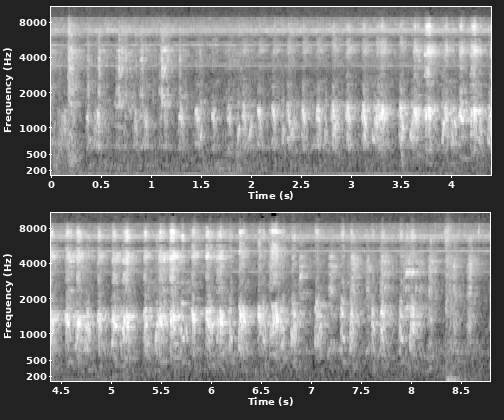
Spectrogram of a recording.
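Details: Local chukar partridge, a young bird from last year's brood, giving a fast run of clucking chuk notes, about two per second, that build in loudness and become steadier toward the end; a low hum runs underneath at the start.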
